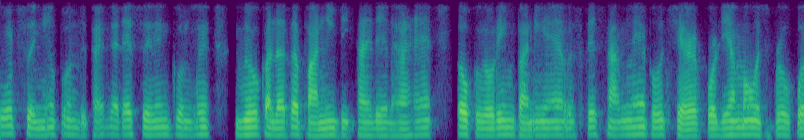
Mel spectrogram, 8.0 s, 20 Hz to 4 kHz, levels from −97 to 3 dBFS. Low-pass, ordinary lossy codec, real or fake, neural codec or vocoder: 3.6 kHz; Opus, 24 kbps; fake; codec, 16 kHz, 1.1 kbps, Voila-Tokenizer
